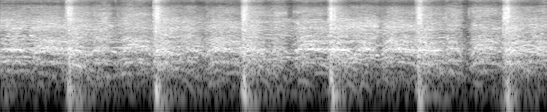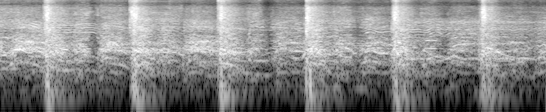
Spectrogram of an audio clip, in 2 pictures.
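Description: Crowd of men doing matam: beating their chests with their hands in unison, a sharp collective slap a little under once a second, while many men's voices chant and shout over it.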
